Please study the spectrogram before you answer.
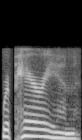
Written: riparian

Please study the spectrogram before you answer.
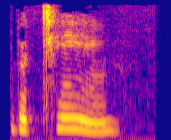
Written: bottine

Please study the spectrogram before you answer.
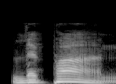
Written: Lipan

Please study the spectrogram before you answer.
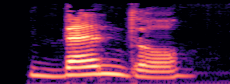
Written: Bendel

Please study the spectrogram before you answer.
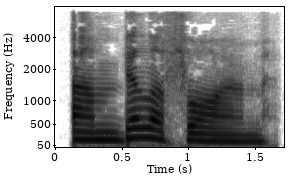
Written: umbiliform

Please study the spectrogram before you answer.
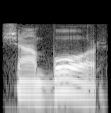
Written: Chambord

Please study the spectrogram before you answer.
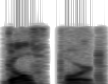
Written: Gulfport

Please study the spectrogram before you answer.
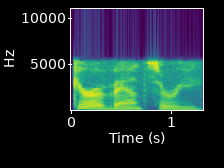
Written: caravansary

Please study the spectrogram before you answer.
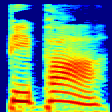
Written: pipa

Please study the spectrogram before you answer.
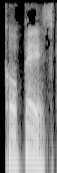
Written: kopeisk

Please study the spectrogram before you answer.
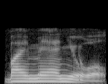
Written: bimanual

